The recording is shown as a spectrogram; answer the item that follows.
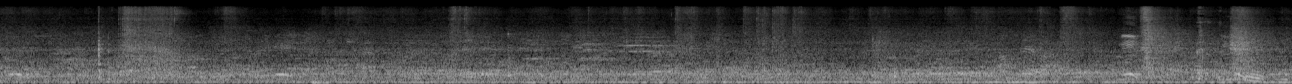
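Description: Steady hubbub of background voices in a busy fish market, with a few sharp knocks of a machete striking a wooden chopping block while cutting tuna in the first two seconds.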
